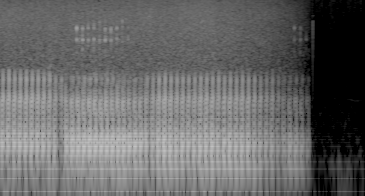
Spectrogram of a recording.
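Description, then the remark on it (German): A cat purrs steadily for a couple of seconds, a continuous low rumbling rhythm that cuts off abruptly into silence. “Es hat auch länger gedauert natürlich, bis du sie zum Schnurren gebracht hast”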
